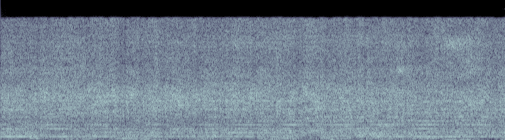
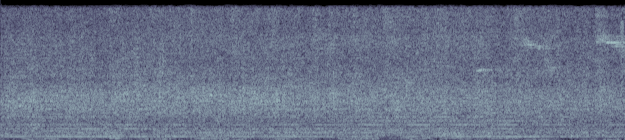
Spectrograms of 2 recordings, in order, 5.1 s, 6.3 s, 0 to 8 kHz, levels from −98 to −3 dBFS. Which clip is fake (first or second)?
first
